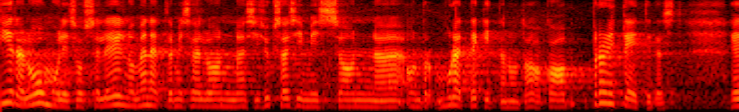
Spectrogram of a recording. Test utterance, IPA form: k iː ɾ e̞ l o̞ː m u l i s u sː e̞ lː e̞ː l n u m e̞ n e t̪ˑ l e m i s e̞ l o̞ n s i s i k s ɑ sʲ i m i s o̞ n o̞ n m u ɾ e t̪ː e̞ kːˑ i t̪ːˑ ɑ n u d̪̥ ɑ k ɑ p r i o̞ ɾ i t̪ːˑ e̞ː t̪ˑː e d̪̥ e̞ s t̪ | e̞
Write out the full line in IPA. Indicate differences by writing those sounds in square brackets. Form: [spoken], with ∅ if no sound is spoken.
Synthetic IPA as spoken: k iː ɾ e̞ l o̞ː m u l i s u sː e̞ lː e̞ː l n u m e̞ n e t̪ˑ l e m i s e̞ l o̞ n s i s [y] k s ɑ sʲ i m i s o̞ n o̞ n m u ɾ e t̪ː e̞ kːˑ i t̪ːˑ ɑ n u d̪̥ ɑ k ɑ p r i o̞ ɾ i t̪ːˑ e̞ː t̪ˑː [i] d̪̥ e̞ s t̪ | e̞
